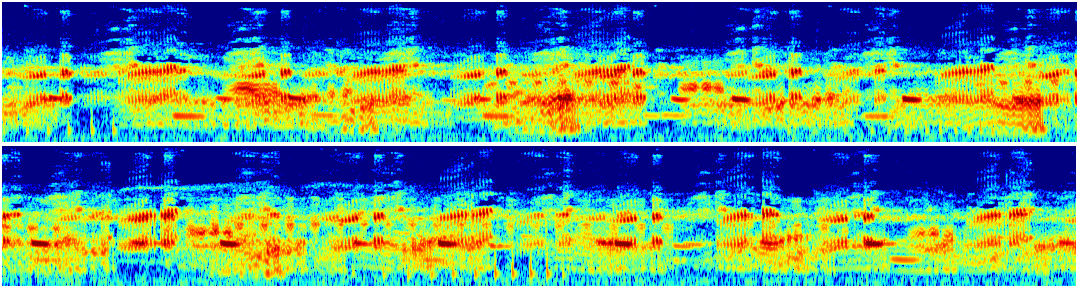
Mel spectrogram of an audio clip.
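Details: Many frogs croak together in a constant layered din. Rough pulsed croaks overlap densely and swell and dip slightly in loudness, with short clear notes popping out now and then.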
